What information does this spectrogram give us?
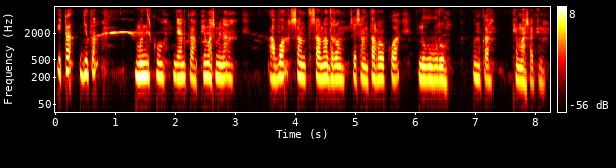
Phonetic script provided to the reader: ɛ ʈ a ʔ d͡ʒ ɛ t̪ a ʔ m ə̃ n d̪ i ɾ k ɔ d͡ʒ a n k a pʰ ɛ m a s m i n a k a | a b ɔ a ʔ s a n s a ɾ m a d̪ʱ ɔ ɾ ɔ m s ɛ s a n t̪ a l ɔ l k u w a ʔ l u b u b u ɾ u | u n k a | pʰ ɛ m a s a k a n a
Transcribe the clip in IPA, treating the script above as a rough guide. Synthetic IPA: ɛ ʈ a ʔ d͡ʒ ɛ t̪ a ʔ m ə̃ n d̪ i ɾ k ɔ d͡ʒ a n k a pʰ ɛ m a s m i n a ʔ a | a b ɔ a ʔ s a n s a ɾ n a d̪ʱ ɔ ɾ ɔ m s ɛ s a n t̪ a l ɔ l k ɔ w a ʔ l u ɡ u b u ɾ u | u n k a | pʰ ɛ m a s a k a n a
